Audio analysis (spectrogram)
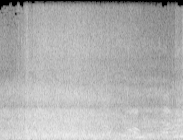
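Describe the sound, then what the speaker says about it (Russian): Small waves wash in steadily at a crowded Black Sea beach at Blagoveshchenskaya, a loud, continuous surf roar mixed with wind buffeting the microphone. "небольшая волна."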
